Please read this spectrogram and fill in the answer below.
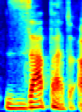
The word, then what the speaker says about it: Zapad: Ich hatte es Zapad genannt, es spricht sich aber, wie ich jetzt gelernt hatte, Zapad aus.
